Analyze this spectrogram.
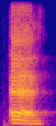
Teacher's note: The open E or the lax E or the short E sound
